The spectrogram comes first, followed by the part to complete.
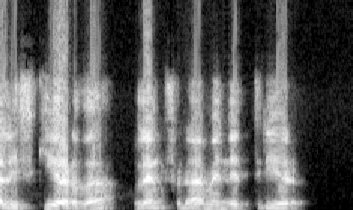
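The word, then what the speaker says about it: Ménétrier: Puede corresponder a la famosa enfermedad de Ménetrier, tengo entendido que se pronuncia, yo no soy francés, Ménetrier, y o síndrome de Soligner-Ellison, que es otra enfermedad completamente distinta.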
